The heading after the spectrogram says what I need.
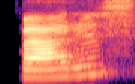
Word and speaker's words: Paris: are going to see final consonants are usually silent for example Paris in English is pronounced as pari in French par we not we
